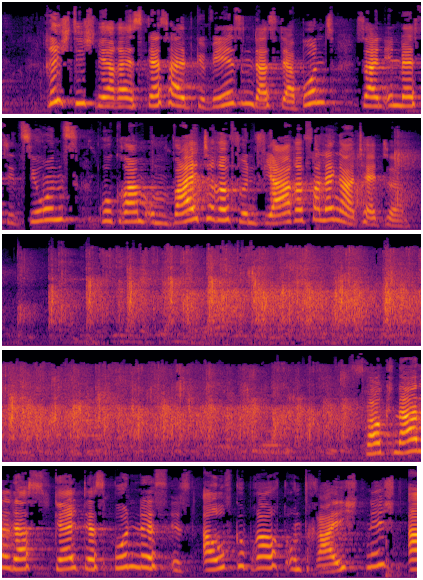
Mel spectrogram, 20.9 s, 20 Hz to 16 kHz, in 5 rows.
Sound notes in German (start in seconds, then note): 8.5 Beifall CDU und BÜNDNIS 90/DIE GRÜNEN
